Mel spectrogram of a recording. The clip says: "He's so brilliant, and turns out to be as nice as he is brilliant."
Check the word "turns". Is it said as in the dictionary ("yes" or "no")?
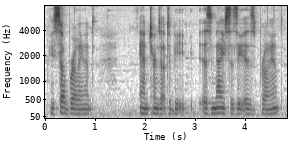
yes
